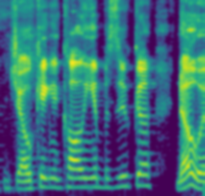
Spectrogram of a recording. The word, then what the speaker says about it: Procházka: Remember last time we were like joking and calling it bazooka? No, it's straight up pronounced bazooka versus Jamal Emmers.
